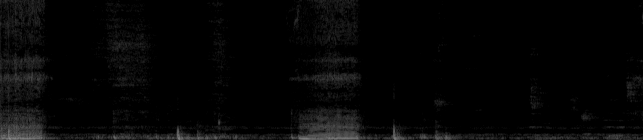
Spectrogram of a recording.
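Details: A sleeping, dog-like cat snores in low, rough, rasping breaths. Two stronger snores come about three seconds apart, with soft clicks and rustles between them.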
